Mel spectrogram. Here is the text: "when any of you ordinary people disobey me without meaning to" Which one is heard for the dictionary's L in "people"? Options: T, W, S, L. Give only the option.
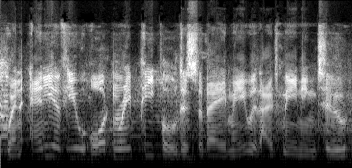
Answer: L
